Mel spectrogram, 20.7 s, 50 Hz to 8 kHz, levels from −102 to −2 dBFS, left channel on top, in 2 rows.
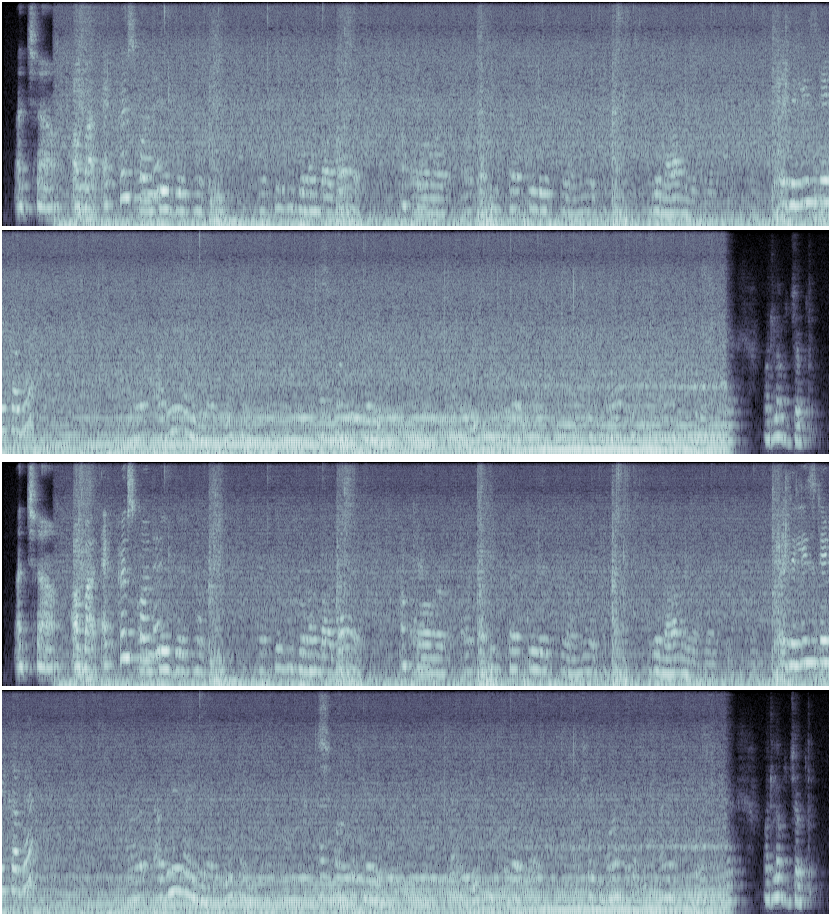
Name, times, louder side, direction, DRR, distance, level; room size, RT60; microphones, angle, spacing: voice 1, 0.1-2.0 4.9-5.4 9.7-10.7 14.3-14.6, right 2 dB, 40° right, 3 dB, 1.0 m, -22 dB
sound 1, 0.6-19.4, left 2 dB, 25° left, 0.4 m, -25 dB
sound 2, 0.9-1.4 2.6-2.9 4.2-4.5 5.9-6.3 7.6-8.0 9.6-10.0, right 1 dB, 10° right, 0.7 m, -23 dB
voice 2, 1.7-2.5 3.1-4.5 5.1-7.7 8.0-9.5 11.8-13.6 14.2-15.4 15.9-17.1 17.4-20.4, right 1 dB, 75° right, -1 dB, 2.3 m, -27 dB
sound 3, 10.1-19.4, left 3 dB, 85° left, 0.5 m, -22 dB
5.9 x 3.5 x 2.6 m, 0.37 s
head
